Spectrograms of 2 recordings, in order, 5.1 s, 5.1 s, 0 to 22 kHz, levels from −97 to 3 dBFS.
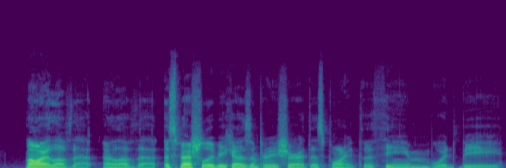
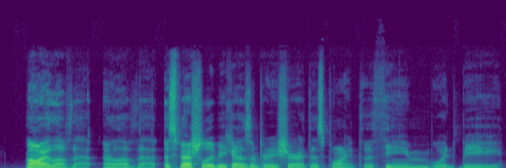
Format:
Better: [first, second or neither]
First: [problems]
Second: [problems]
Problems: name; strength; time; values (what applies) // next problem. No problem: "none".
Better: second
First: muffled; slightly; fading above 2 kHz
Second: none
